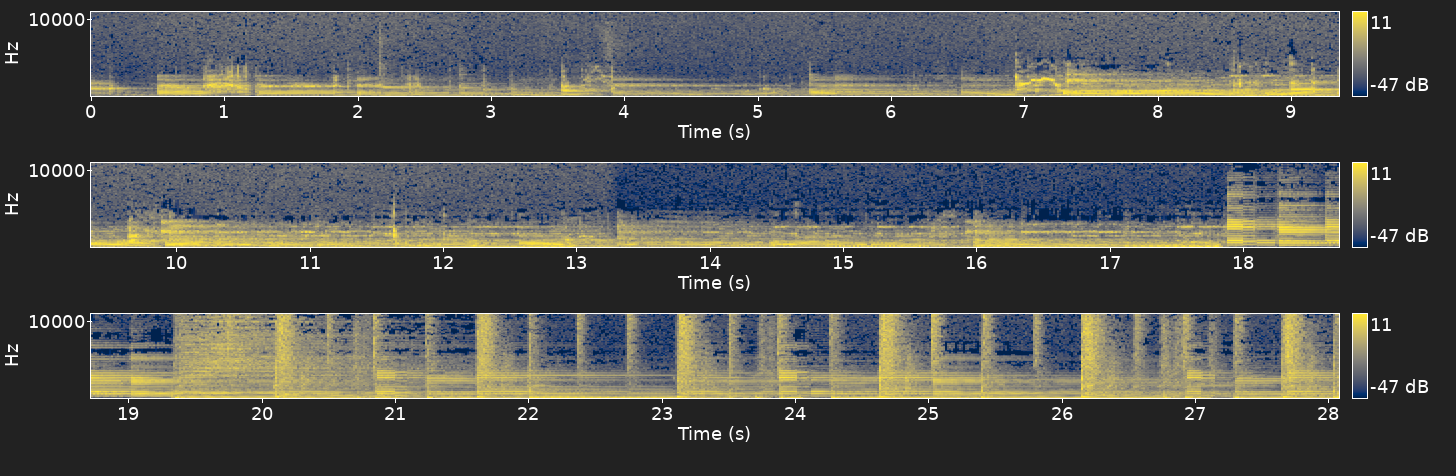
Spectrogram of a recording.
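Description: Electric guitar played through heavy effects, shimmering chorus-like chords and echoing notes, loud and continuous, with a denser distorted wall of sound and rhythmic drums arriving partway through; no voices.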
